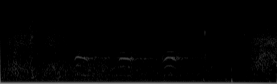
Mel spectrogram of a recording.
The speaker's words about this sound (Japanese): カラスがいいタイミングでカーカー言ってますね。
